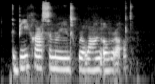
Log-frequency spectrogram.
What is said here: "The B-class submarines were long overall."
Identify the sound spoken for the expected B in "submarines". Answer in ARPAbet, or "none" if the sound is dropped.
none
